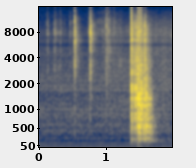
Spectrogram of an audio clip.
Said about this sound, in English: what I'm going to do is go ahead and cut my own leader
